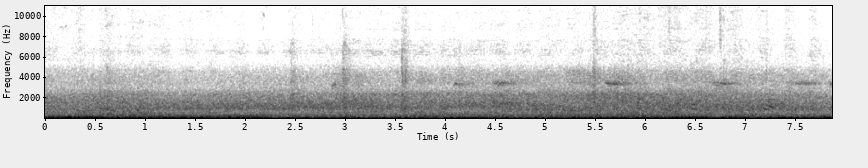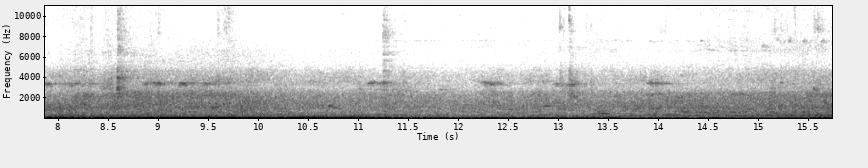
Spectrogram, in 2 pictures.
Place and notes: Fuxing Road, Shanghai - Walking across the different streets
Walking across the different streets, Walking on the street, Traffic Sound, Binaural recording, Zoom H6+ Soundman OKM II
3 December, 14:54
